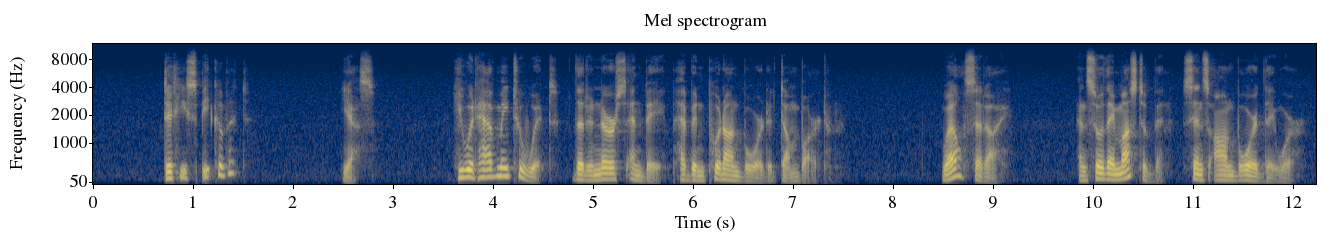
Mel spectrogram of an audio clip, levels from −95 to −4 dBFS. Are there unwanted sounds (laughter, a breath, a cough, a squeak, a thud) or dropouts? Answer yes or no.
no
